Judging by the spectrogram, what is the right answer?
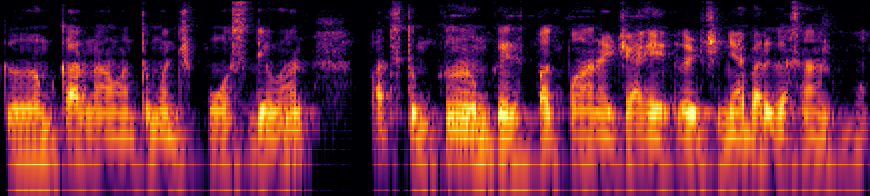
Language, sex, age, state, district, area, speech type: Kashmiri, male, 18-30, Jammu and Kashmir, Baramulla, rural, spontaneous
